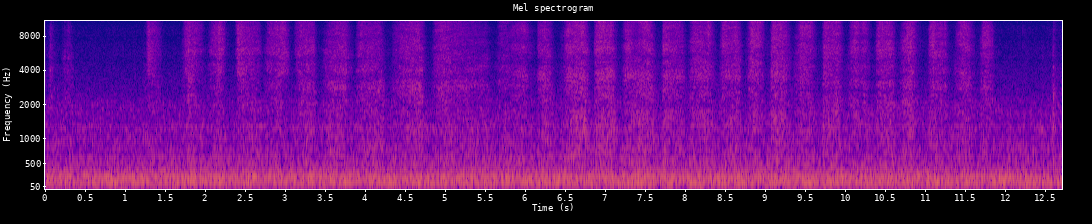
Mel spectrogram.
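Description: Paint being applied in short, quick, scratchy strokes, about three a second, over a steady low hum.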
